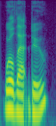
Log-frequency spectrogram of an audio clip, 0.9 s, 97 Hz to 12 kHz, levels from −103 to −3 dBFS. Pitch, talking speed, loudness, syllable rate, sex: 185 Hz, 210 wpm, -17 LUFS, 4.7 syllables/s, female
